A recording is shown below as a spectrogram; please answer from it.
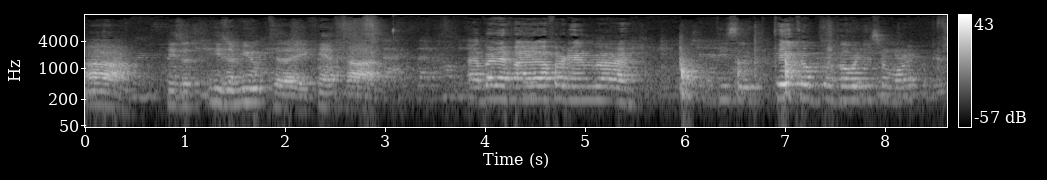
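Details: Man with cerebral palsy who uses a power chair, speaking while working on a chainsaw; no speech disorder is named, so dysarthria is unconfirmed. Dysarthria.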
